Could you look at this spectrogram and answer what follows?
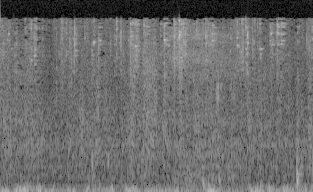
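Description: Horse hooves clip-clop steadily on the ground, a close and fairly quiet run of even, rhythmic strikes without voices.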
